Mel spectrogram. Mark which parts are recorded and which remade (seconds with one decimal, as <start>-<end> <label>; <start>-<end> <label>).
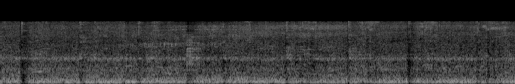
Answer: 0.0-0.8 remade; 0.8-1.9 recorded; 1.9-3.9 remade; 3.9-5.2 recorded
